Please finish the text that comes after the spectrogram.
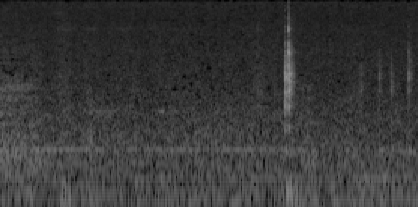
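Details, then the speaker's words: Vintage-brand Stratocaster-copy guitar neck checked with a fret rocker: one sharp click, then a few faint ticks, revealing a high third fret. "ah you hear that clicking that means we've got a high fret on the third fret"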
